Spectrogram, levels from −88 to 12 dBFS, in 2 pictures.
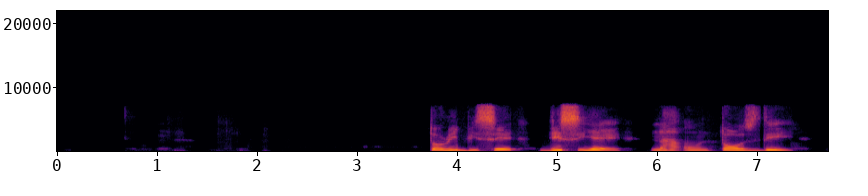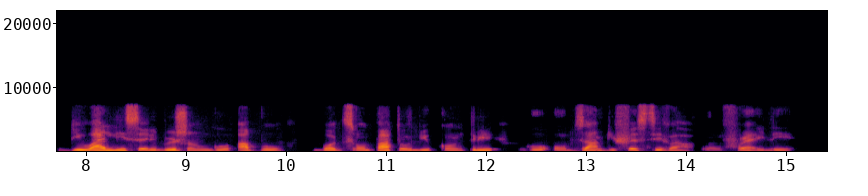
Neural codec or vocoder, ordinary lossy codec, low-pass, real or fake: codec, 16 kHz, 0.8 kbps, ZipCodec; none; 7.2 kHz; fake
